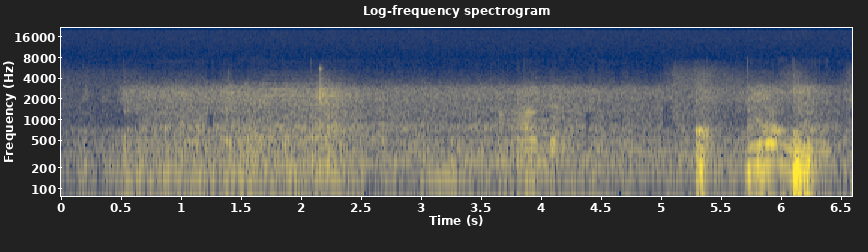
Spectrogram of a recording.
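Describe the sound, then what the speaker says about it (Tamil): A passing train gives a low, steady, fairly faint rumble that carries on throughout, and a few voices break in near the end. "ட்ரெயின்டா"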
